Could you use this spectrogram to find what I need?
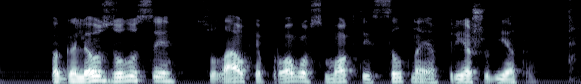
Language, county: Lithuanian, Tauragė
